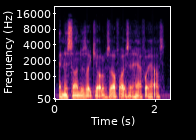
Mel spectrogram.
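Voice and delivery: dropped to a near-whisper, quick; lowering the voice on something grim; quiet and quick, telling a sad fact; hushed. Real, not acted. Telling of son's suicide.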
